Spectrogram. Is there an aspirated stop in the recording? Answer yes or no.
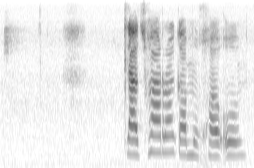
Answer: yes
